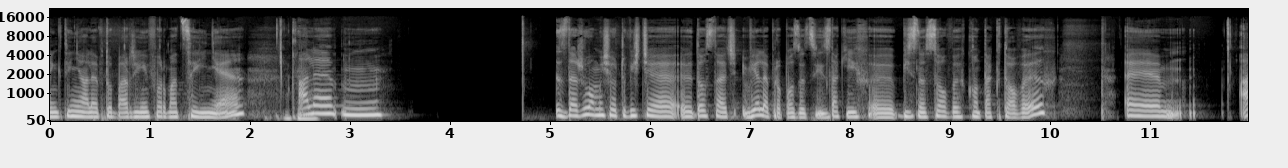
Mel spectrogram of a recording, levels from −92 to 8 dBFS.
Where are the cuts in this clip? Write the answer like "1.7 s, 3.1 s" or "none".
7.8 s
